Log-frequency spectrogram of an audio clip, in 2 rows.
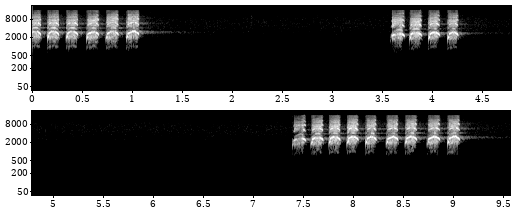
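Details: Osprey at its nest in the evening of 30 August 2021, during a fish delivery, gives three bursts of fast, shrill whistled chirps. The first has about six notes, the second five, and the last about nine, separated by silent gaps.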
